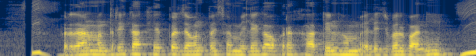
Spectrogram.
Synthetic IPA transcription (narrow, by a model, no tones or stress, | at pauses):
pɾəd̪ʱaːnmə̃nt̪ɾikakʰeːt̪̚pɐɾd͡ʒɐʋənpɛɪsamɪleːɡaokɾakʰaːt̪ɪnɦɐmḛlɪd͡ʒɪbəlbaːni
